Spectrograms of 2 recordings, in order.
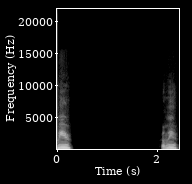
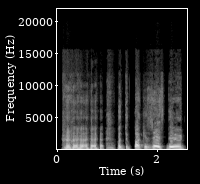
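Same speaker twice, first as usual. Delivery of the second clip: voicing the cat; 4 semitones higher, 4 dB louder, much slower than usual. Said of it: "be like".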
